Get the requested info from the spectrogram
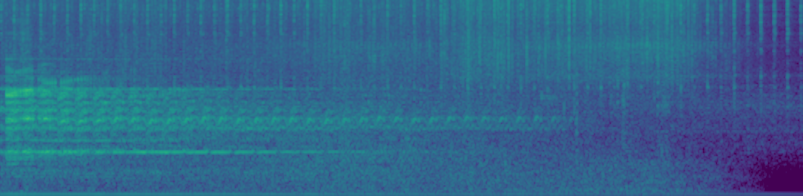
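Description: Ambient film soundscape: a low steady drone with wavering high tones, slowly fading out. Near the end, faint clock-like ticks come in at about three a second.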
